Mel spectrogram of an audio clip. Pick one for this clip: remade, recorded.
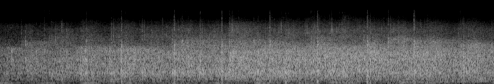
recorded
